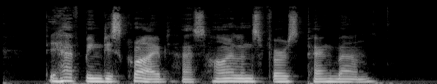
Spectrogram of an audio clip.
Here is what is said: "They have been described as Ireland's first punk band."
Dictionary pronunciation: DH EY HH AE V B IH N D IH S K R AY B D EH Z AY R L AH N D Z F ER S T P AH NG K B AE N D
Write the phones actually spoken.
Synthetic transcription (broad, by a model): DH EY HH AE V B IH N D IH S K R AY B D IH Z AY L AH N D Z F ER S T P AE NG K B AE N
